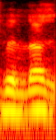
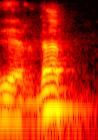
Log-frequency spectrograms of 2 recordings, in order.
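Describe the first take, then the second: First: "verdad" pronounced "veldad"; the dialect form of "verdad", veldad; Puerto Rican l-for-r. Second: "verdad" with a clear r before the d; correct pronunciation. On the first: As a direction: say "verdad" with l in place of r. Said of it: "Y no es verdad". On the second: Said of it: "Y no es verdad, es verdad". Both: Shown as a demonstration.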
